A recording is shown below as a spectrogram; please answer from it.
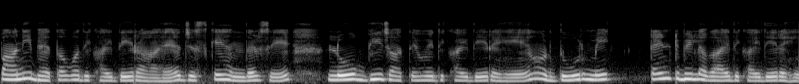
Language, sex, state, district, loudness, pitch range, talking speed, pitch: Hindi, female, Bihar, Katihar, -16 LUFS, 180-230 Hz, 225 wpm, 195 Hz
